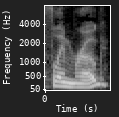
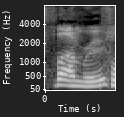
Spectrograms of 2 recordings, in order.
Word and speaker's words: Flamme Rouge: We played a game of Flame Rogue, which... – also known as Flamme Rouge. – Yeah. – Pronounce it properly.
